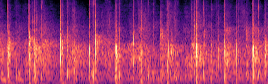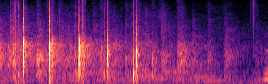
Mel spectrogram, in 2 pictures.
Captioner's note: audience applauds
